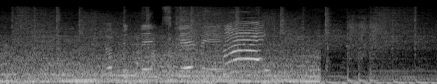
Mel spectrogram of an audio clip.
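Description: Loud indoor amusement-park din of music, steady low hums and voices, with a high voice rising and falling briefly about two and a half seconds in. A little after three seconds it changes abruptly to quieter music with a steady beat.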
